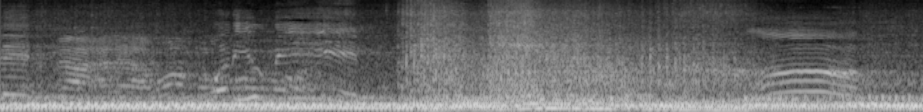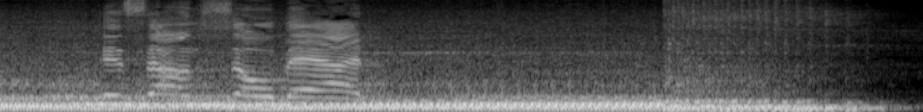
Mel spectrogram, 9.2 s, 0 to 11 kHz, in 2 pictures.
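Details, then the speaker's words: Nissan S14 240SX with SR20 on its first start, open exhaust: loud, raw idle with a steady, even beat and no misses or knocks; runs and idles clean on first crank, no fuel issues. "it runs pretty good though what it idles good it runs good dude like first crank like no issues with fuel"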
